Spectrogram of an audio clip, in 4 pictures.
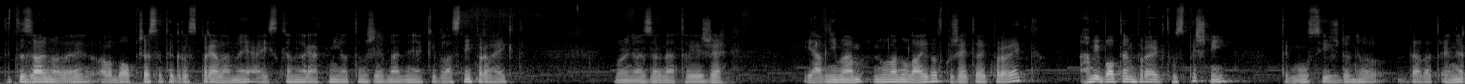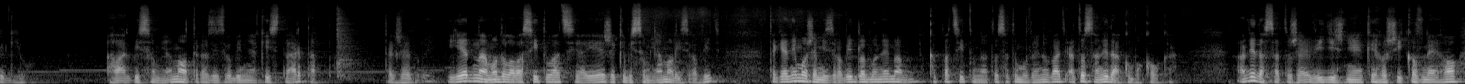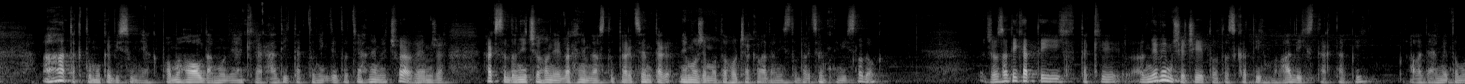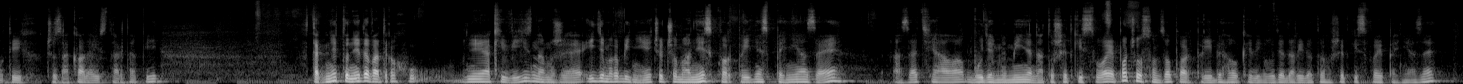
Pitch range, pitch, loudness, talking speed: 100-120 Hz, 105 Hz, -27 LUFS, 190 wpm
